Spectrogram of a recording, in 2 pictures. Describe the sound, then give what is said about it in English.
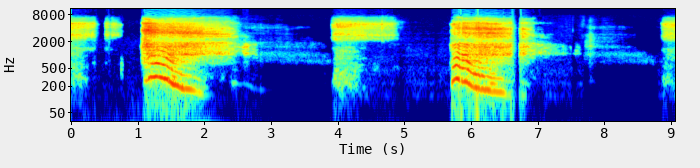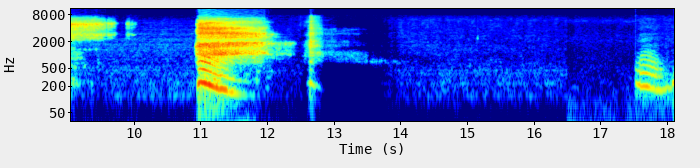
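Deep cleansing breaths taken during a guided relaxation exercise: three loud, voiced sighing exhales, with shorter, quieter intakes of breath between them, and no words spoken. “And then take three big cleansing breaths.”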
